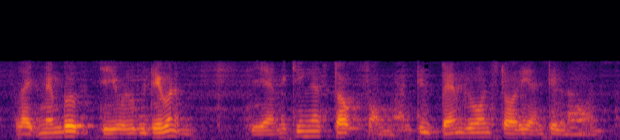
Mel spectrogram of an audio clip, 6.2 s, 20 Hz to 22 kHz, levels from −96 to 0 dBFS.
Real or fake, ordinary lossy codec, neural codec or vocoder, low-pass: fake; AAC, 24 kbps; autoencoder, 48 kHz, 32 numbers a frame, DAC-VAE, trained on Japanese speech; 3.6 kHz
